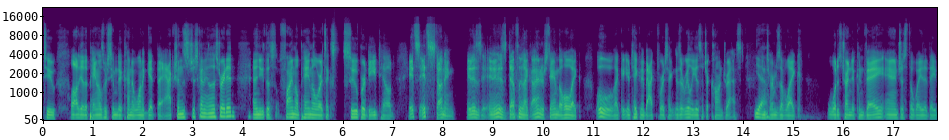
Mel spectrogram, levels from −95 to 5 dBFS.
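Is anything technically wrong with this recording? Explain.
Yes, there are three faults in this speech clip.

From 5.81 to 6.04 s, just after "panel where it's like", there is a call audio freeze. Delayed packets likely drained the jitter buffer, so the receiver stretched the last sound into a fading fill of about 205 ms, with around 90 ms of that silent. Speech resumes where it stopped, with nothing lost.

From 6.45 to 11.56 s there is a call bitrate drop. The encoder fell from 64 kbps to 13 kbps and stayed at the lowest rate for about 3.3 s. With so few bits, the coding turns coarse and the top end is trimmed, so the speech sounds rough and muffled until the rate recovers.

From 11.20 to 13.54 s there is a jitter buffer speed-up. The buffer held more audio than its target, so the receiver repeatedly cut pitch-period-sized pieces, about a fifth of a second in total. Speech runs at roughly 108% speed at unchanged pitch and sounds hurried.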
